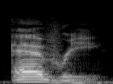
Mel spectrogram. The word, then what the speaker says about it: every: right here thank you we are not pronouncing the second e every every every word every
